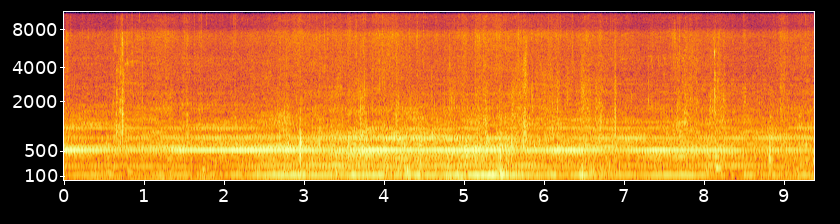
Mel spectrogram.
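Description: Portable drum cement mixer running steadily, its drum turning a batch of mortar that is still balled up in clumps, with a few faint knocks.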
